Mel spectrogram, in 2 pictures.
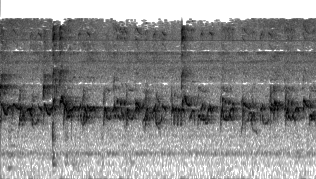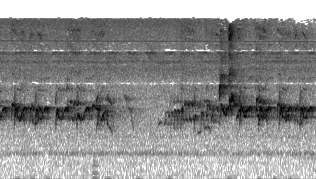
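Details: Black-fronted nunbirds, several perched side by side in late afternoon, singing together loudly: a dense, continuous chorus of rolling, overlapping notes, briefly easing near the end before swelling again, over a faint steady hum.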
